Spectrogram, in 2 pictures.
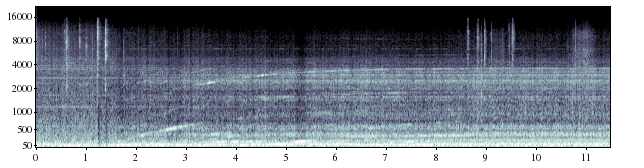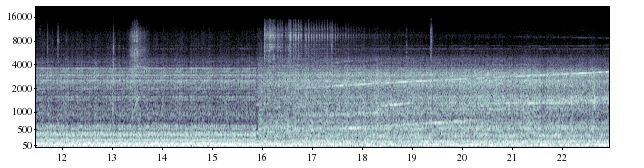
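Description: Engine 1 of an airliner in Microsoft Flight Simulator 2020 runs as a steady loud rumble with a rising turbine whine that climbs in pitch, then the tone shifts partway through while the drone continues.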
